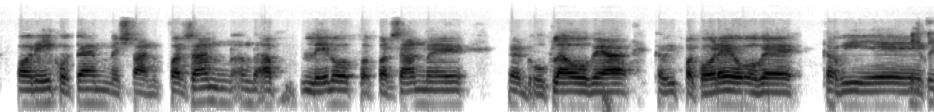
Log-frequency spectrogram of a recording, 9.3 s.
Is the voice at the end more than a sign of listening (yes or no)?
no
